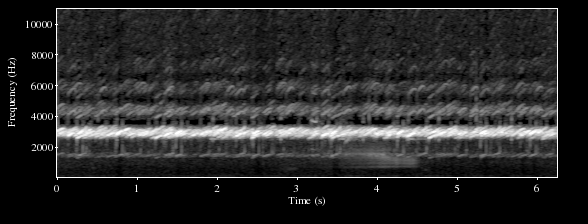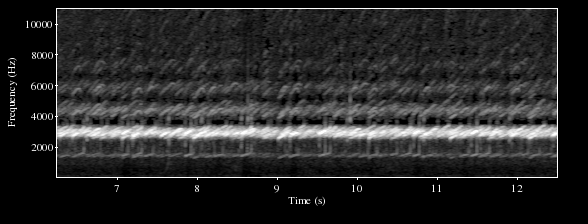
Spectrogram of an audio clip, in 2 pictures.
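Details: Spring peepers calling at night from a frog pond early in the year: a dense, unbroken chorus of high, shrill peeps overlapping into a steady ringing wall of sound. A brief softer, lower smear sounds near the fourth second.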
